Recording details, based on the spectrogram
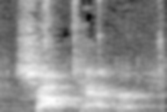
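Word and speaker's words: Shoptagr: Alright guys, next up on the list is ShopTagger, and it's spelled SHOPTGR, ShopTagger.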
